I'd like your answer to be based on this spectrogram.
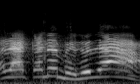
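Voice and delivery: loud, slow calling voice.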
